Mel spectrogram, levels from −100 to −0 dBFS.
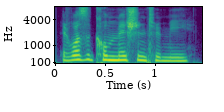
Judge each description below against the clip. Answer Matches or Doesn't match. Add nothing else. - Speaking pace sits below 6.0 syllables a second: Doesn't match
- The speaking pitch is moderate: Doesn't match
